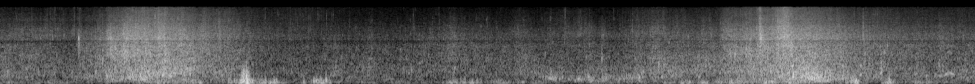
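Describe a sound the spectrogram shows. A man splashes through shallow sea water.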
